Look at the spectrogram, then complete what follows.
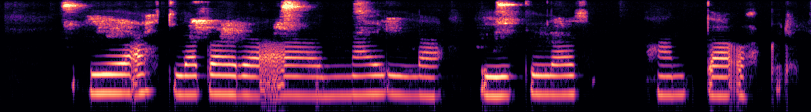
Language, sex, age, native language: Icelandic, female, 12, Icelandic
